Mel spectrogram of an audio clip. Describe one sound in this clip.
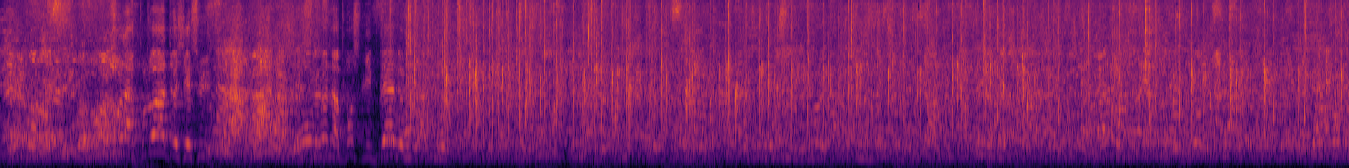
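A crowd sings and cries out together.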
